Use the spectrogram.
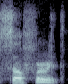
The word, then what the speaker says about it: suffer: West, how do you pronounce the word suffered? Like that? Suffered? Suffered. Oh, yeah, suffer. Yeah, the pronunciation has the accent on the first syllable.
